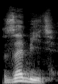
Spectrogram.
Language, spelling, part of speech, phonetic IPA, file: Russian, забить, verb, [zɐˈbʲitʲ], Ru-забить.ogg
- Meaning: 1. to drive in (nail), to hammer in, to nail up 2. to score (a goal) 3. to beat up 4. to slaughter 5. to block up, to stop up, to cram, to obstruct 6. to outdo, to surpass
